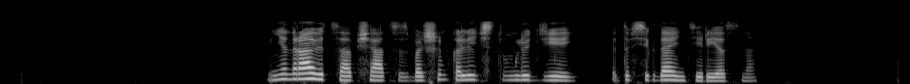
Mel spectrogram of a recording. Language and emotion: Russian, positive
